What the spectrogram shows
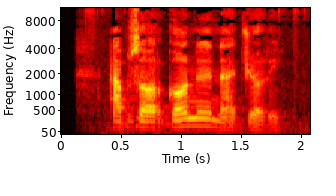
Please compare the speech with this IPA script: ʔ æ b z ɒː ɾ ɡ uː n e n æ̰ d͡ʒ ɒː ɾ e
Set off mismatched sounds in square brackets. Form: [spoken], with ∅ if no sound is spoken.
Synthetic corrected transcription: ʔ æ b z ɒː ɾ ɡ [ɒː] n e n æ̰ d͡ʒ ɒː ɾ [i]

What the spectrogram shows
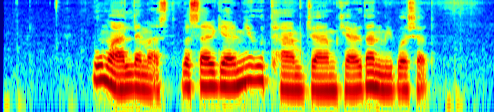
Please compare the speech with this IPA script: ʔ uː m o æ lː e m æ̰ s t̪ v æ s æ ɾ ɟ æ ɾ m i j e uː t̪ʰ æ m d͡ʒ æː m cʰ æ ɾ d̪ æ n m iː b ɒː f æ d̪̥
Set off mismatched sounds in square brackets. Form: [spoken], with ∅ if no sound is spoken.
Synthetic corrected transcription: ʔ uː m o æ lː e m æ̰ s t̪ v æ s æ ɾ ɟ æ ɾ m i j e uː t̪ʰ æ m d͡ʒ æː m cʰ æ ɾ d̪ æ n m iː b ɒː [ʃ] æ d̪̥

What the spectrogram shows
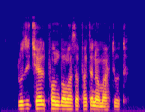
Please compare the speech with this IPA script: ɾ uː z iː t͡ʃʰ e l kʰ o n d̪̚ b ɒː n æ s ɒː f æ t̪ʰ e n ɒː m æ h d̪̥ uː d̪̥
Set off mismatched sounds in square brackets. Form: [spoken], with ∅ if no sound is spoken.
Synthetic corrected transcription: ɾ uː z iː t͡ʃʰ e l [pʰ] o n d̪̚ b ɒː [m] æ s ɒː f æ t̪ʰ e n ɒː m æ h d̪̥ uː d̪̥

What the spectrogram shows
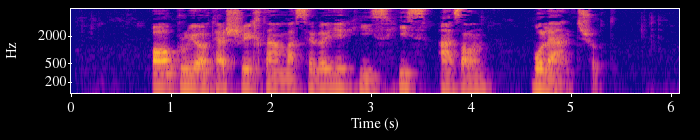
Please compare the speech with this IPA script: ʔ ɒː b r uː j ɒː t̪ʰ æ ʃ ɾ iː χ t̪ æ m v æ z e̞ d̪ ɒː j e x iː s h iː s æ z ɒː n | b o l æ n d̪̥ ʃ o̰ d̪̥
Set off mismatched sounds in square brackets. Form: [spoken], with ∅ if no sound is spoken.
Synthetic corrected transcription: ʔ ɒː b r uː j ɒː t̪ʰ æ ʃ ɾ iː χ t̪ æ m v æ [s] e̞ d̪ ɒː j e [h] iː s h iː s æ z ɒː n | b o l æ n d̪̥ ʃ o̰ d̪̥

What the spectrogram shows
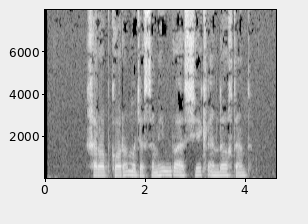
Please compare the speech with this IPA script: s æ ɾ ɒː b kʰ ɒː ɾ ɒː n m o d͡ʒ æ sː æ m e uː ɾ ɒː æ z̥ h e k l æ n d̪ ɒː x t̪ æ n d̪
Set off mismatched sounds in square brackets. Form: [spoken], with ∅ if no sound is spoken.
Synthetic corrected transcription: [x] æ ɾ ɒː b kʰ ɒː ɾ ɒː n m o d͡ʒ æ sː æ m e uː ɾ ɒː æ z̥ [ʃ] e k l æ n d̪ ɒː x t̪ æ n d̪

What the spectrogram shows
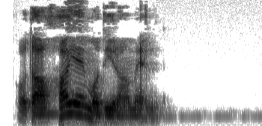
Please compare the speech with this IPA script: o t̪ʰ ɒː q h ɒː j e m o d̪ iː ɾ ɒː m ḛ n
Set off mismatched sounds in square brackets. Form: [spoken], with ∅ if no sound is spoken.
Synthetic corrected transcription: o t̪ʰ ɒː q h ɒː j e m o d̪ iː ɾ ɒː m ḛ n

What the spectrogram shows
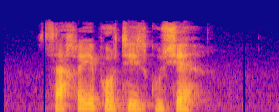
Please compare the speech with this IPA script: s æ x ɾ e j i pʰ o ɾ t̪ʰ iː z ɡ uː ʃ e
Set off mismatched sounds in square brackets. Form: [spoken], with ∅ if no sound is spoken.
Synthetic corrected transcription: s æ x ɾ e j [e] pʰ o ɾ t̪ʰ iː z ɡ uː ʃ e

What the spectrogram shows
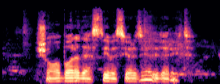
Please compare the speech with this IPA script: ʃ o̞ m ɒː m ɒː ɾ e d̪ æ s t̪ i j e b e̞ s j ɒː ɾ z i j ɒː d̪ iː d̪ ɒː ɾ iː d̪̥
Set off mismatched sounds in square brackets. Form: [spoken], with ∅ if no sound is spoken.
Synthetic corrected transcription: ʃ o̞ m ɒː [b] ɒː ɾ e d̪ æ s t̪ i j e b e̞ s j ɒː ɾ z i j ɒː d̪ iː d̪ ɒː ɾ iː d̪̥

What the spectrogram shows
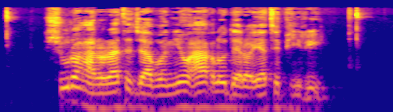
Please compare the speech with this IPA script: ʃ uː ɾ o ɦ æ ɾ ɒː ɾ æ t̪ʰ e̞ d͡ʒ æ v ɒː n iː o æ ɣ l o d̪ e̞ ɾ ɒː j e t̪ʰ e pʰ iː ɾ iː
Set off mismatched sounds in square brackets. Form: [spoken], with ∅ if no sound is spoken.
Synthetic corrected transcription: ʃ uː ɾ o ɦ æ ɾ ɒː ɾ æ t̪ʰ e̞ d͡ʒ æ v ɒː n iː o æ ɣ l o d̪ e̞ ɾ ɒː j [æ] t̪ʰ e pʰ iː ɾ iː

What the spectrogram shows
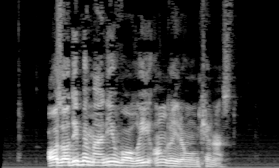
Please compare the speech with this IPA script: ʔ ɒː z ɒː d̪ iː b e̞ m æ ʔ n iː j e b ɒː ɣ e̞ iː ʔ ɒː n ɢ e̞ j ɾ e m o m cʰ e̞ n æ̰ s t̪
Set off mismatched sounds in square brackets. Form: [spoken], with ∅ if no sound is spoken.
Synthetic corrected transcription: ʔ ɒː z ɒː d̪ iː b e̞ m æ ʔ n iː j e [v] ɒː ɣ e̞ iː ʔ ɒː n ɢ e̞ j ɾ e m o m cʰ e̞ n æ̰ s t̪

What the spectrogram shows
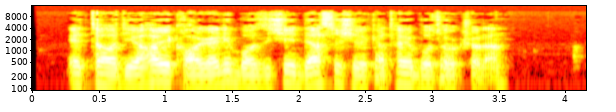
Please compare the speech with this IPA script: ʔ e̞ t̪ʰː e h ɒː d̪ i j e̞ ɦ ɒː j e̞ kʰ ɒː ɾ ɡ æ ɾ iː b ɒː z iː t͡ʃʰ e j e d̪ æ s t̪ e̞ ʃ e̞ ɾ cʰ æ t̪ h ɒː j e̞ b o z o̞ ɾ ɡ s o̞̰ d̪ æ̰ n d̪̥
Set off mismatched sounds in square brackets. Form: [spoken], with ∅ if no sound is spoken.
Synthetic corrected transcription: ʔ e̞ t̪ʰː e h ɒː d̪ i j e̞ ɦ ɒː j e̞ kʰ ɒː ɾ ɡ æ ɾ iː b ɒː z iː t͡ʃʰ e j e d̪ æ s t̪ e̞ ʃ e̞ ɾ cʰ æ t̪ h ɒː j e̞ b o z o̞ ɾ ɡ [ʃ] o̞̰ d̪ æ̰ n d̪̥

